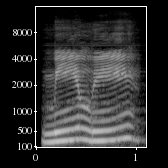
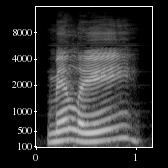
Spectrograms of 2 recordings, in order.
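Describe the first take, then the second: First: "Melee" said MEE-lee. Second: "melee" said MEH-lay. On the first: Streamer unsure which is right, "Melee" as MEE-lee. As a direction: say "Melee" with ee in both syllables. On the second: Streamer testing another version, "melee" as MEH-lay. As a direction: say "melee" with eh, then ay. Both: Shown as a demonstration. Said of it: "I don't know which one is right".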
